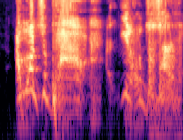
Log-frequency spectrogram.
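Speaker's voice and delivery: rough, raspy, very high, loud voice. Showing listeners how the actor talks as Bruce Banner's father in Hulk, do a Nick Nolte impression. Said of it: "you guys know how Nick Nolte talks".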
